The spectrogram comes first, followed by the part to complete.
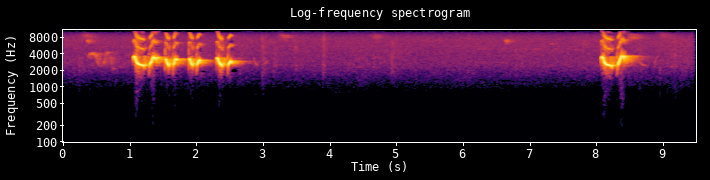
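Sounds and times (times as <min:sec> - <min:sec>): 
faint hiss: 0:00.0 - 0:09.5
Greenish Schiffornis Schiffornis virescens singing whistled slurred notes: 0:01.1 - 0:02.8, 0:08.1 - 0:08.8.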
